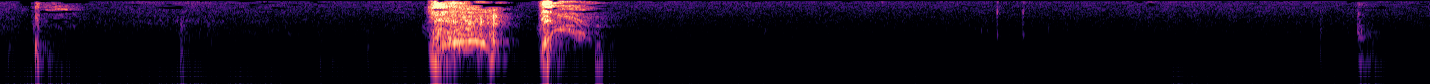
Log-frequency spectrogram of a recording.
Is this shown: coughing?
yes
